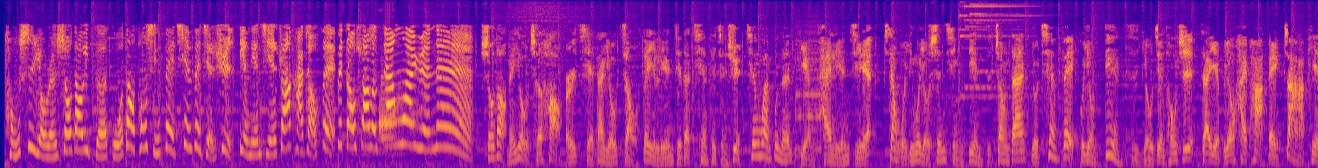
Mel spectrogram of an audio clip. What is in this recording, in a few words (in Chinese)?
國語; 交通部; 反詐騙及平信電子帳單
